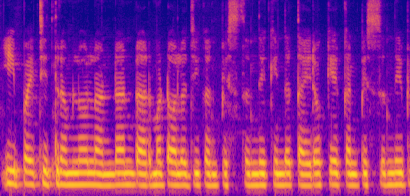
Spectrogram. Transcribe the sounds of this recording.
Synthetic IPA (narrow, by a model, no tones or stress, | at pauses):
iːpɐjt͡ʃit̪ɾɐmlo̞ːlɐɳɖɐnɖɐɾmɐʈaːlɐd͡ʒiːkɐnipist̪und̪ikind̪ɐt̪ɐjɾoːkeːkɐnipist̪und̪i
